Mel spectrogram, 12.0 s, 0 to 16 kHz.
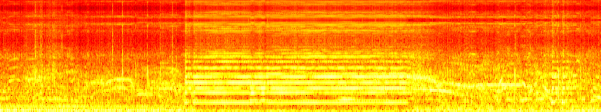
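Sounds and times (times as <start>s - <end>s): multi-tone horn blast: 3.7s - 8.6s, 10.9s - 11.6s.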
